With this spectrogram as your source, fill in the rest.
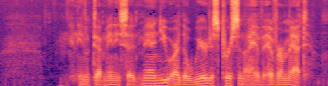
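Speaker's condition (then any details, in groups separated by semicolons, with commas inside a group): No condition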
